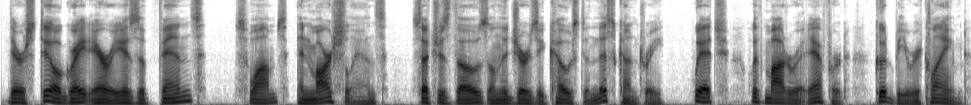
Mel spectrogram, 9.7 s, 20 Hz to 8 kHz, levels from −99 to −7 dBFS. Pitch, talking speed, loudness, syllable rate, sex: 95 Hz, 165 wpm, -19 LUFS, 4.9 syllables/s, male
